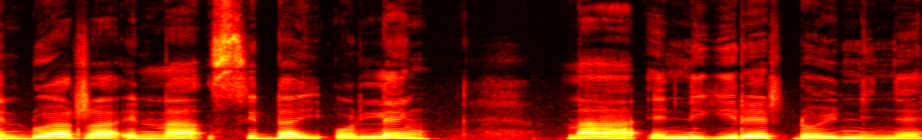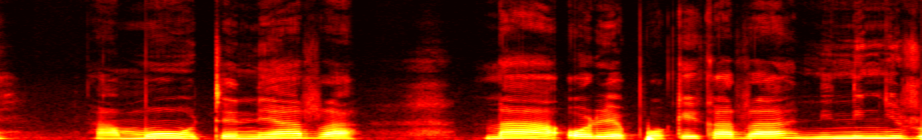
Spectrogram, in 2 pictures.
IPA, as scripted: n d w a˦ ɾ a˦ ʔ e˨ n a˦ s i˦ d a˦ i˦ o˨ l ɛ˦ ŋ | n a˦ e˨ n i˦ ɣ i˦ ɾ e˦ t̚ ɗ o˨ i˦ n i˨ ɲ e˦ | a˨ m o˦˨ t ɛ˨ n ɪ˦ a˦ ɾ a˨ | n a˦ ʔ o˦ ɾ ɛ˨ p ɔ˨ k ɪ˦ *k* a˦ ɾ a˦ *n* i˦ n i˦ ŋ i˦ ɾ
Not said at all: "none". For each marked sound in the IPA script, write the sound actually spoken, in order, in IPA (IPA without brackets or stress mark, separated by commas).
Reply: k, n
